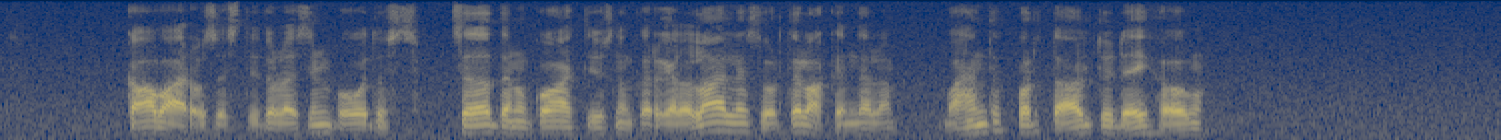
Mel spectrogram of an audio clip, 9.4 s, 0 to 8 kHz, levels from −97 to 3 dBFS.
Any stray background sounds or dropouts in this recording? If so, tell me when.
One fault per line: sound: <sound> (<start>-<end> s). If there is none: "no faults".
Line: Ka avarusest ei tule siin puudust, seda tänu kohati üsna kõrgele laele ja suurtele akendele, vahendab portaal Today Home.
no faults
